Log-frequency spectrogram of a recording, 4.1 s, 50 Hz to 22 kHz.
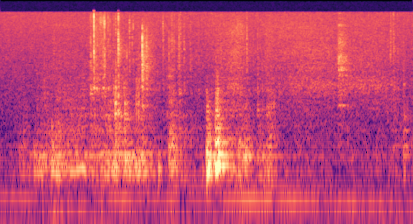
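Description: An early-1960s Hagstrom acoustic guitar being handled and turned over on a carpet-covered bench: rubbing and small knocks of the wooden body, with one louder knock about two seconds in.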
